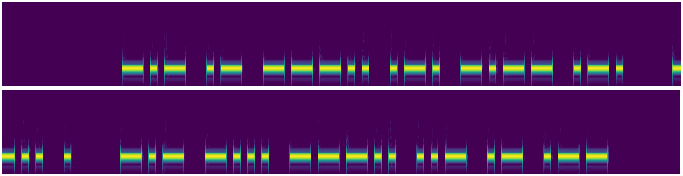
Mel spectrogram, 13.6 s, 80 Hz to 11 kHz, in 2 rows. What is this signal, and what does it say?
Morse code, heard as a keyed tone, about 17 wpm, 700 Hz. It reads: KA8RYR DE KB8UAW
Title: USA Callsign DE Callsign 17wpm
